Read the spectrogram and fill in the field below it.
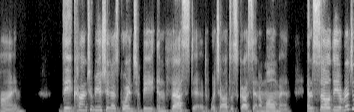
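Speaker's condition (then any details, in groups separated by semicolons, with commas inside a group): No condition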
